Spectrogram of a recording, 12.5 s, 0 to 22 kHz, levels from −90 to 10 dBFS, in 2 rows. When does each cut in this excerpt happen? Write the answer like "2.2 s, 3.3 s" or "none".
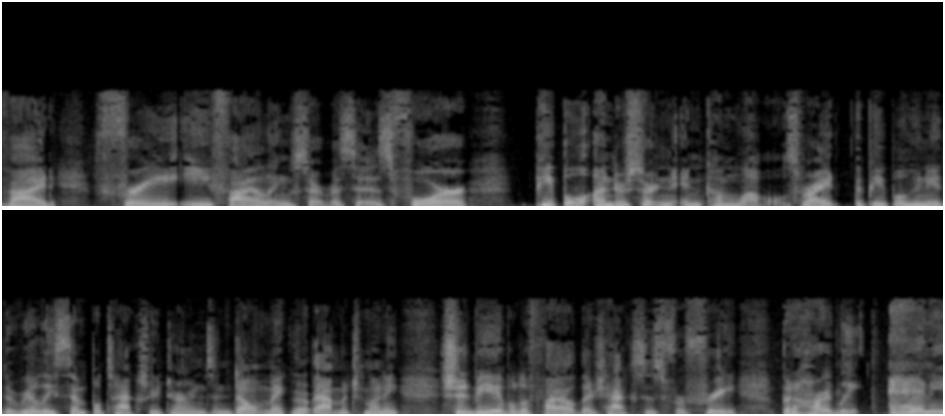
none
